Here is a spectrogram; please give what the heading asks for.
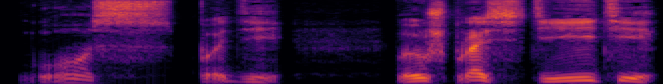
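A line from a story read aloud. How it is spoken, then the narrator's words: Hoarse. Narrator (Russian): хрипло сказал Гарри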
